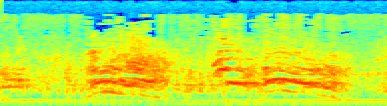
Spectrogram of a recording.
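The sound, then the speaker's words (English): A dog gives two drawn-out, whining yelps, half bark and half whimper, fairly loud, over a steady low background hum. “stop that dog, dear.”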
